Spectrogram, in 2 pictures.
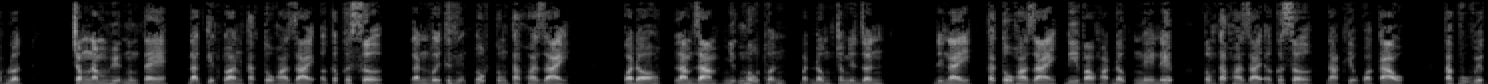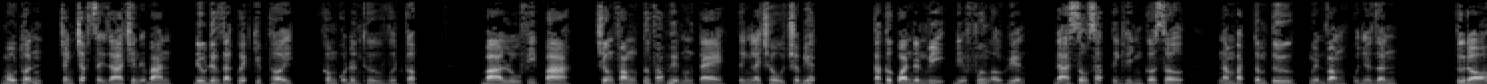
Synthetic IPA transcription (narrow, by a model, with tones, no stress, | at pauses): a˦˥p̚lwə˨˩t̚ | t͡ɕɔ˧wŋ͡mna˧mɦwḭ˧˨ənmɨ˨˩ŋt̪ɛ˧˩ | ɗa̰ː˧˥kḭ˧˨ənt̪waː˨˩nkaː˦˥k̚t̪o˧˩hwaː˨˩zaː˨˩jʔəː˧˩kə˦˥p̚kəː˧səː˧˩ | ɣa˨˦nvəː˨˦t̪ɨ˧˩ŋḭ˧˨ənt̪o˦˥t̚kə˧wŋ͡mt̪aː˦˥k̚hwaː˨˩zaː˧˩j | kwaː˧ɗɔ˨˦laː˨˩mzaː˧˩mɲɨ̰˧˥ŋmə˧wt̪ʰwə̰˧˥nɓə˦˥t̚ɗə̰˨˩wŋ͡mt͡ɕɔ˧wŋ͡mɲə˧nzə˧n | ɗe˨˦nːa˧jkaː˦˥k̚t̪o˧˩ɦwaː˨˩zaː˨˩jɗi˧vaː˨˩whaː˨˩t̚ɗə̰˧˨wŋ͡mne˨˩ne˦˥p̚ | kə˧wŋ͡mt̪aː˦˥k̚hwaː˨˩zaː˨˩jʔəː˧˩kəː˧səː˧˩ɗaː˨˩t̚hḭ˧˨wkwaː˧˩kaː˧w | kaː˦˥k̚vṵ˧˨vi˨˩ək̚mə˧wt̪ʰwə̰˧˥nt͡ɕa˧jŋ̟t͡ɕə˦˥p̚sa˧˩jzaː˧t͡ɕe˧nɗḭ˧˨ɓaː˨˩n | ɗe˨˩wɗɨ˨˩əzaː˧˩jkwi˦˥ət̚ki˨˩p̚t̪ʰəː˨˩j | xə˧wŋ͡mkɔ˨˦ɗəː˧nt̪ʰɨ˧˩vɨ˨˩ət̚kə˦˥p̚ | ɓaː˨˩lu˧fi˨˦paː˧ | t͡ɕɨ˨˩əŋfwŋ͡mt̪ɨ˧faː˦˥p̚wḭ˧˨nm˨˩ŋt̪ɛ˨˩t̪ï˨˩ŋ̟laː˧jt͡ɕə˧wt͡ɕɔ˧ɓi˦˥ət̚ | kaː˦˥kːəː˧kwaː˧nɗəː˧nvḭ˧˨ɗḭ˧˨əfɨ˧əŋʔəː˧˩ɦwḭ˧˨ən | ɗa̰ː˧˥sə˧wsa˦˥t̚t̪ï˨˩ŋ̟ɦï˨˩ŋ̟kəː˧səː˧˩ | na˨˦mɓa˦˥t̚t̪ə˨˩mt̪ɨ˧ŋwḭ˧ənva̰˧˨wŋ͡mku˧˩əɲə˧nzə˧n | t̪ɨ˨˩ɗɔ˨˦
